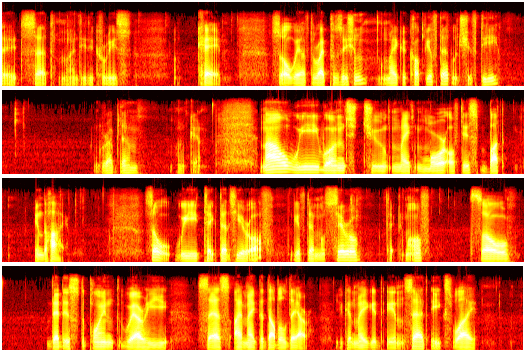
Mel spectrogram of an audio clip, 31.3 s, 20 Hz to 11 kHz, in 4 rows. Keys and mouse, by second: 2.5-5.7 middle drag, 6.7 shift+d, 8.0 d, 9.6 g, 13.7 KP_1, 14.6-16.6 middle drag.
